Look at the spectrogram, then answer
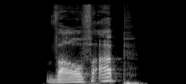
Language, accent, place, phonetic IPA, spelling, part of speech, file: German, Germany, Berlin, [ˌvaʁf ˈap], warf ab, verb, De-warf ab.ogg
- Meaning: first/third-person singular preterite of abwerfen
